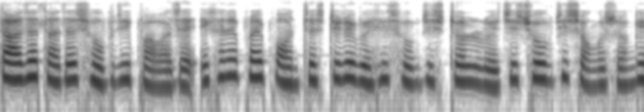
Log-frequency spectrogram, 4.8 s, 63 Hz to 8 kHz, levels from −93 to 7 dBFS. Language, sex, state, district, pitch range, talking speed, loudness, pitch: Bengali, female, West Bengal, Purulia, 230-265 Hz, 185 wpm, -21 LUFS, 245 Hz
